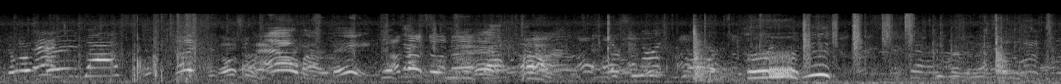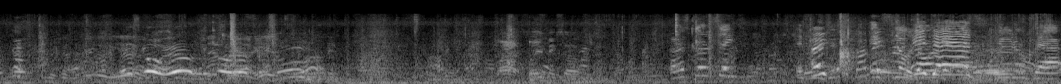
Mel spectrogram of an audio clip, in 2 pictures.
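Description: Men and women talk and call out outdoors.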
